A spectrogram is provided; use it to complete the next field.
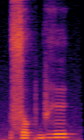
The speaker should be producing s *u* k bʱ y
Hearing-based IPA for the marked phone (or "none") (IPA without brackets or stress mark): o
